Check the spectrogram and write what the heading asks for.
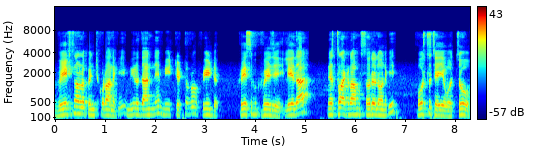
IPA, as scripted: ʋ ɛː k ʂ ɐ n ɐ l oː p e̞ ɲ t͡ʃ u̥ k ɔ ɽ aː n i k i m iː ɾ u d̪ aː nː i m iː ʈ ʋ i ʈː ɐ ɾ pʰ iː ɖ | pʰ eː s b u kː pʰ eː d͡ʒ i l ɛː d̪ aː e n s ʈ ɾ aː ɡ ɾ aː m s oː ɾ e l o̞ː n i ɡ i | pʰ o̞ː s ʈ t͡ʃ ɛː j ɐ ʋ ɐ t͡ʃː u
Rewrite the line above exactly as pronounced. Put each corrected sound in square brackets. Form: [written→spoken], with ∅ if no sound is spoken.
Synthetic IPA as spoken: ʋ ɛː k ʂ ɐ n ɐ l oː p e̞ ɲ t͡ʃ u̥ k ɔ ɽ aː n i k i m iː ɾ u d̪ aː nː i m iː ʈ ʋ i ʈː ɐ ɾ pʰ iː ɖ | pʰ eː s b u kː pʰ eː d͡ʒ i l ɛː d̪ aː [e→i] n s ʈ ɾ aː ɡ ɾ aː m s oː ɾ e l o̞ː n i [ɡ→k] i | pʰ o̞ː s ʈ t͡ʃ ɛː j ɐ ʋ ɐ t͡ʃː u

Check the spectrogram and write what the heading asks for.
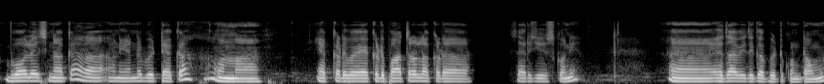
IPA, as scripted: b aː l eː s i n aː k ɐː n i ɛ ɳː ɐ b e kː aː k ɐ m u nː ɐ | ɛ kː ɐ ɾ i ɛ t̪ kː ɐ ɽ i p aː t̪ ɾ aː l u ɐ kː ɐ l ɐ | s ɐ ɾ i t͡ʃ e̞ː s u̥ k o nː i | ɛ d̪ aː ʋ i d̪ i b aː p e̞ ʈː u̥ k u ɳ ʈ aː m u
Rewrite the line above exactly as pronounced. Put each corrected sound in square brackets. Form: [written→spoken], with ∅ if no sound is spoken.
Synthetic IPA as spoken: b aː l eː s i n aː k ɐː n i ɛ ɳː ɐ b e [kː→ʈː] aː k ɐ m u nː ɐ | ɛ kː ɐ [ɾ→ɽ] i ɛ [t̪→∅] kː ɐ ɽ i p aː t̪ ɾ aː l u ɐ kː ɐ [l→ɽ] ɐ | s ɐ ɾ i t͡ʃ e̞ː s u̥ k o [nː→n] i | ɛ d̪ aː ʋ i d̪ i [b→ɡ] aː p e̞ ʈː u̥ k u ɳ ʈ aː m u

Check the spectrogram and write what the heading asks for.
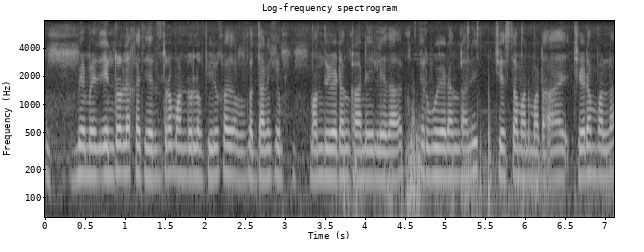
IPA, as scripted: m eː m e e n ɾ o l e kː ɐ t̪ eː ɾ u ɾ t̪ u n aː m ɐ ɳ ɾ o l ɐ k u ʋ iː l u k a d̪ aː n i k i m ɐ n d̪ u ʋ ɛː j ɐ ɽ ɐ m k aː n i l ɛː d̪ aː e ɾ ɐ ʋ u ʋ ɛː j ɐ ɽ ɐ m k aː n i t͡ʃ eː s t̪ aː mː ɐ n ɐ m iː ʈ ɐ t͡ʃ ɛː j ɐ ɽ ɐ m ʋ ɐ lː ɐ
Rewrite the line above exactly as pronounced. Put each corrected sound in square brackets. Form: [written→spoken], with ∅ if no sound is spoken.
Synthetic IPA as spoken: m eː m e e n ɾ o l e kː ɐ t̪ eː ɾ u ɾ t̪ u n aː m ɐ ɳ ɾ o l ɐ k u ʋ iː l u k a d̪ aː n i k i m ɐ n d̪ u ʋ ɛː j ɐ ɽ ɐ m k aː n i l ɛː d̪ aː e ɾ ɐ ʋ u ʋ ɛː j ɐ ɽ ɐ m k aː n i t͡ʃ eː s t̪ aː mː ɐ n ɐ m [iː→aː] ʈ ɐ t͡ʃ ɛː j ɐ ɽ ɐ m ʋ ɐ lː ɐ

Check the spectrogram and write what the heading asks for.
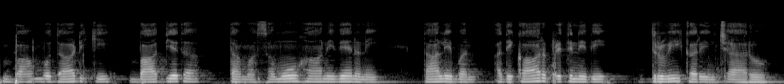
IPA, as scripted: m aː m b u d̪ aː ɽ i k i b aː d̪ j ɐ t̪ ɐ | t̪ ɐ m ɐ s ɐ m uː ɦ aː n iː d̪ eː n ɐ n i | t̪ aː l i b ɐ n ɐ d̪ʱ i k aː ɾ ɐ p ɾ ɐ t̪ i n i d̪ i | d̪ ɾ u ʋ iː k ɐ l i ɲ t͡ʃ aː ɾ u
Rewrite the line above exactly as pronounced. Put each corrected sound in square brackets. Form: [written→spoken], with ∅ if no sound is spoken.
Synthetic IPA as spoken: [m→b] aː m b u d̪ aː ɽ i k i b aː d̪ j ɐ t̪ ɐ | t̪ ɐ m ɐ s ɐ m uː ɦ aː n [iː→i] d̪ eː n ɐ n i | t̪ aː l i b ɐ n ɐ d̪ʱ i k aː ɾ ɐ p ɾ ɐ t̪ i n i d̪ i | d̪ ɾ u ʋ iː k ɐ [l→ɾ] i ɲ t͡ʃ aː ɾ u

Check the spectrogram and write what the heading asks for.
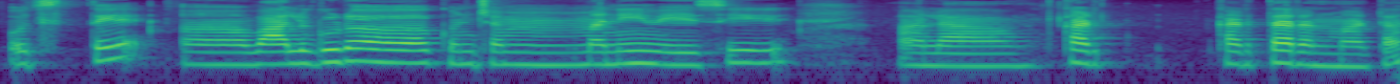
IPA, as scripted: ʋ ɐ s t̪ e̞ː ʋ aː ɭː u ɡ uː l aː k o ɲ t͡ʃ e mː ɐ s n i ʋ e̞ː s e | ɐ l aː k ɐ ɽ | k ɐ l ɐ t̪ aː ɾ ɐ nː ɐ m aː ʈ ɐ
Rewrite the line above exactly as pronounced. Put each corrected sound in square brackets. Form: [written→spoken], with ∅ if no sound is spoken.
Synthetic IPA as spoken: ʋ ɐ s t̪ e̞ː ʋ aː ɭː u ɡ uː [l→ɽ] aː k o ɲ t͡ʃ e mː ɐ [s→∅] n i ʋ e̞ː s [e→i] | ɐ l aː k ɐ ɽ | k ɐ [l→ɽ] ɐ t̪ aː ɾ ɐ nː ɐ m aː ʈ ɐ

